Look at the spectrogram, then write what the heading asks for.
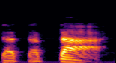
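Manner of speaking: slow "ta ta TA", last beat stressed; final-stress rhythm drill. Shown as a demonstration. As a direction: tap out "ta ta ta" with weight on the final one. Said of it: "On dit". (« ta ta TA » lent, accent sur le dernier)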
